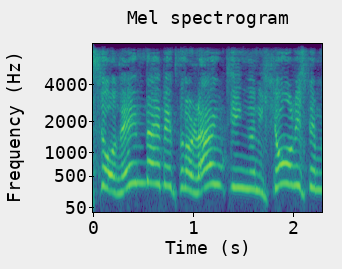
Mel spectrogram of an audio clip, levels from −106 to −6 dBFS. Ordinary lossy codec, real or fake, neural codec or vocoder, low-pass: Opus, 64 kbps; fake; codec, 16 kHz, 4.8 kbps, FACodec; 7.2 kHz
